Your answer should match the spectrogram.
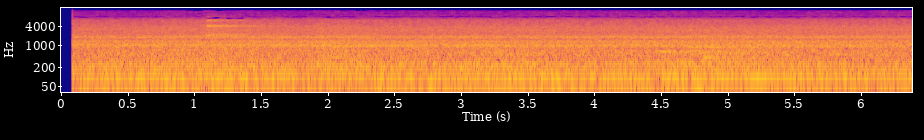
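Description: Steady, even background noise with a few faint steady tones, with no distinct events.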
